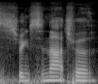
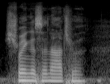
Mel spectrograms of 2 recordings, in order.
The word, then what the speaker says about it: Stringer Sinatra: String Sinatra. I always say it wrong. Stringer Sinatra.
